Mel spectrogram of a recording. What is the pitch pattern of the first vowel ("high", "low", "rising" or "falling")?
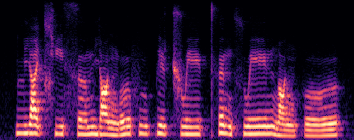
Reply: falling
